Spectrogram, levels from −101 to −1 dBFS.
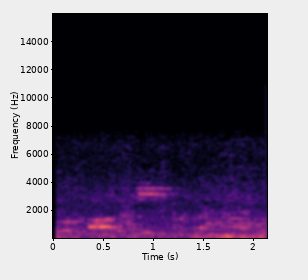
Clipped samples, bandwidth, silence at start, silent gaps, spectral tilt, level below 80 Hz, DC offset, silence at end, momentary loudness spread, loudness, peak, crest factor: under 0.1%; 7.4 kHz; 0.05 s; none; -4.5 dB/octave; -72 dBFS; under 0.1%; 0 s; 15 LU; -39 LUFS; -22 dBFS; 18 dB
